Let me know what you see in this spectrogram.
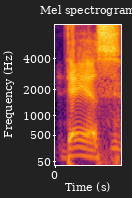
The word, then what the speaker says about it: Deus: It's the Deuce Cafe, I believe it is. The owner, maybe, possibly. It's sponsored by Deuce, but it's like totally just... – Deus. You know, Deus Ex Machina is the proper way to say that.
